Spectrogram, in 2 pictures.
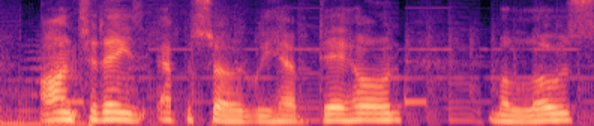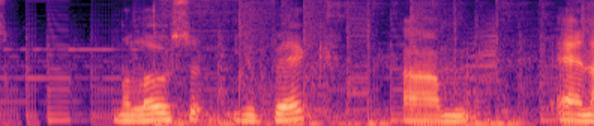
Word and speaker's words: Dejan: one for me thanks Chris my name is Deon and you you're pretty good I mean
